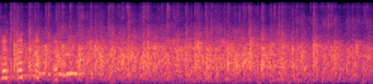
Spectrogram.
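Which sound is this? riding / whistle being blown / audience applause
audience applause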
